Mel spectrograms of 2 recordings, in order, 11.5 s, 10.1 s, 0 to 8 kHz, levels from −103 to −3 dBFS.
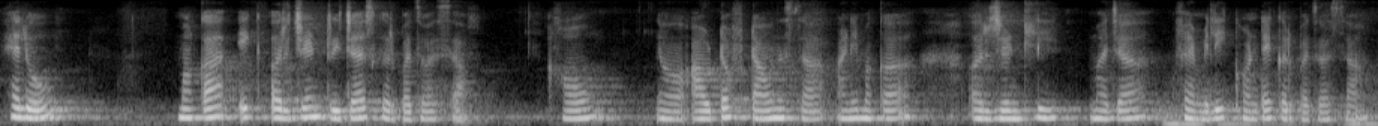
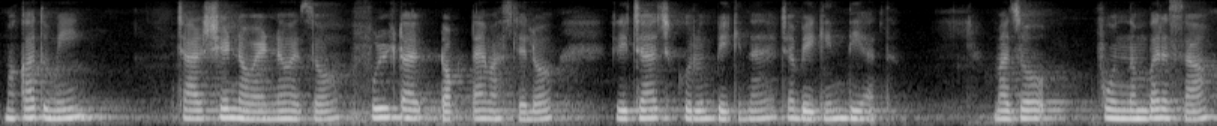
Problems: none marked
